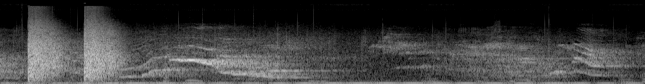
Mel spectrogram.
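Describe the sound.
Two loud, sharp gunshots crack in quick succession, about half a second apart, fired while an elephant caught on an anchor by its tusks drags them toward a forest. Voices follow as the echoes fade.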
